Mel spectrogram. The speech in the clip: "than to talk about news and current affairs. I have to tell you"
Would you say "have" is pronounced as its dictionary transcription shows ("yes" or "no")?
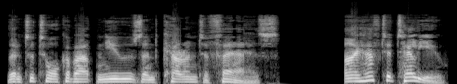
no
